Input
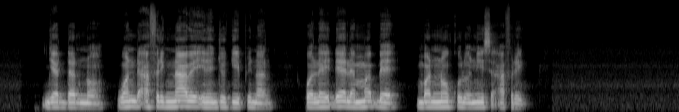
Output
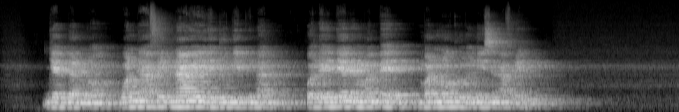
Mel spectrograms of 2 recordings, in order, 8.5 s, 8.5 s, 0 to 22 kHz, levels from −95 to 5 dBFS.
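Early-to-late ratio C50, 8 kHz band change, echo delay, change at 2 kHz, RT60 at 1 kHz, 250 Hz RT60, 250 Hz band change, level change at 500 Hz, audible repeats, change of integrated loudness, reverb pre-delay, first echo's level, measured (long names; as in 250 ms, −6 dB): −1.0 dB, can't be measured, no echo audible, +20.0 dB, 1.3 s, 1.6 s, +12.0 dB, +11.5 dB, no echo audible, +13.5 dB, 4 ms, no echo audible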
